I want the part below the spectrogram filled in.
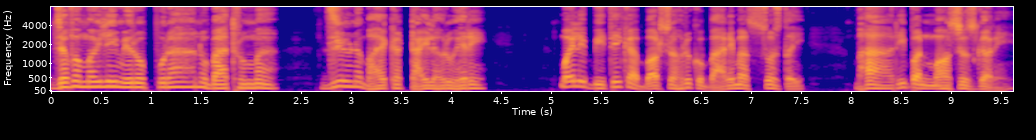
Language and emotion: Nepali, sad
